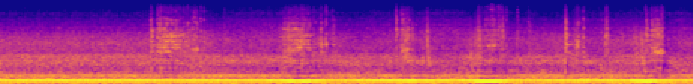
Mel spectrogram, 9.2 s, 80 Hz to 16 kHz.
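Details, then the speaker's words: Pink Walker mower leaf loader restarted after being unclogged and reassembled on a cold (~34°F) day: even low hum at one pitch, no grinding or rattling. The fan is spinning freely and the loader runs normally. "let's fire it up and see if it works I can hear it already that it's working you can hear the humming noise"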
